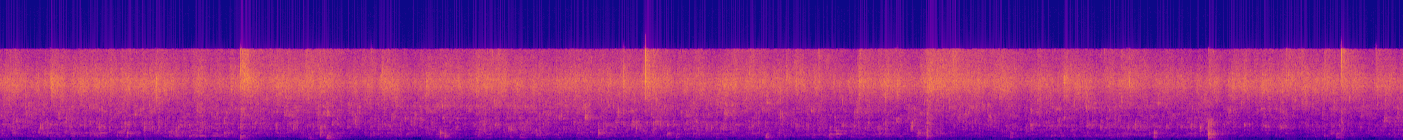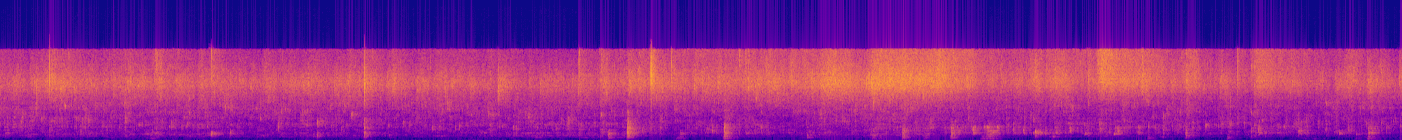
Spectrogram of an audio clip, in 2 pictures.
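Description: Pork steak slices frying in hot oil in an aluminium wok: a steady sizzling hiss with scattered crackles and pops, louder for a few seconds about three quarters of the way through.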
